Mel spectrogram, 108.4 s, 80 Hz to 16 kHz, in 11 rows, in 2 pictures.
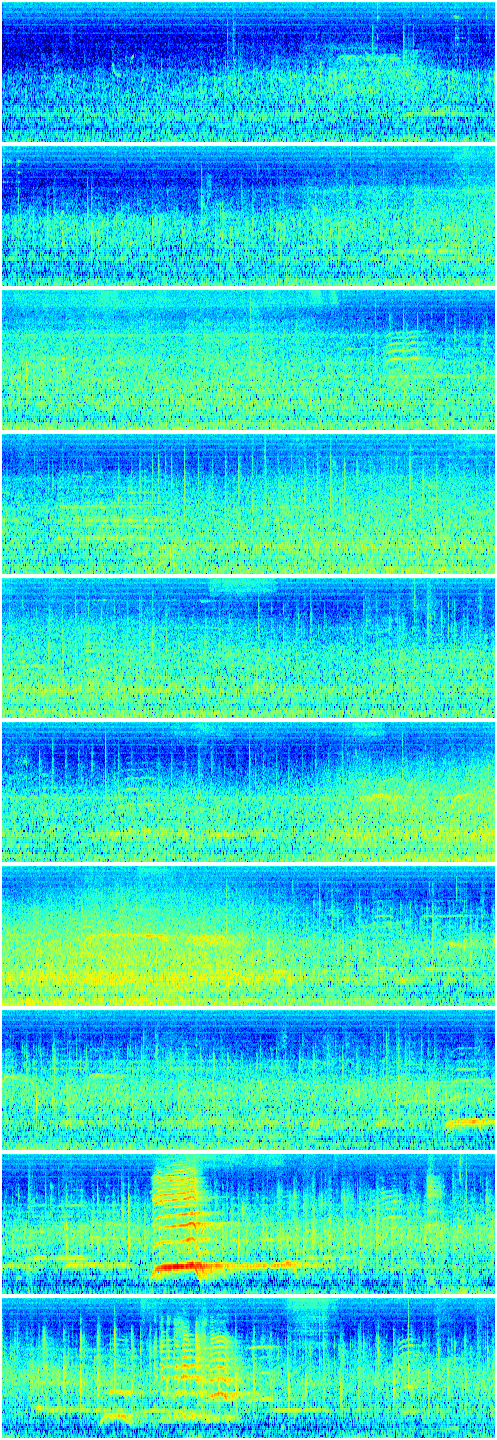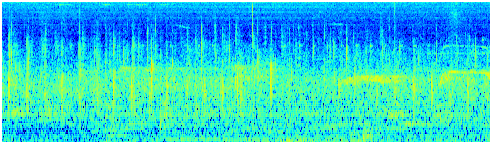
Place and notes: First Berlin wide call (I think) to give doctors, nurses, etc. a supportive applause from everyone.
Recorded from my balcony with Sony PCM D100.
